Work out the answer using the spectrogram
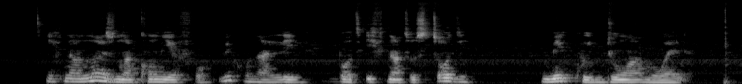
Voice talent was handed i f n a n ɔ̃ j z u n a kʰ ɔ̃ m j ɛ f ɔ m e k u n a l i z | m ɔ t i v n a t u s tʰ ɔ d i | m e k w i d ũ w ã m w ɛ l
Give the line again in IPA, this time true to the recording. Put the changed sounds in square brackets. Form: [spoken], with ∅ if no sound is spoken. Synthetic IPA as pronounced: i f n a n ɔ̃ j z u n a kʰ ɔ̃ m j ɛ f ɔ m e k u n a l i [v] | [b] ɔ t i [f] n a t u s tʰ ɔ d i | m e k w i d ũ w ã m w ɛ l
